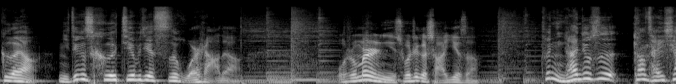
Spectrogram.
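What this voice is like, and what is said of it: Usual voice. Nothing is said of it.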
